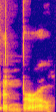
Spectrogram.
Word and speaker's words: Edinburgh: Um, it's spelled weird, but I, it is Edinburgh.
